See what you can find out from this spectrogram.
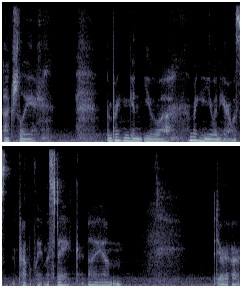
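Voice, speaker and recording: A woman playing a flustered, self-conscious alien crewmember in an ASMR roleplay, breathy and stammering, smitten with the listener. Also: deep voice, slight background noise. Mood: flustered, hesitant. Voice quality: breathy, creaky, often whispered. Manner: hesitant, stammering, slow, awkward.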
